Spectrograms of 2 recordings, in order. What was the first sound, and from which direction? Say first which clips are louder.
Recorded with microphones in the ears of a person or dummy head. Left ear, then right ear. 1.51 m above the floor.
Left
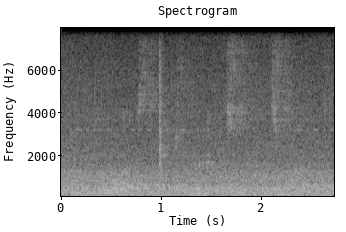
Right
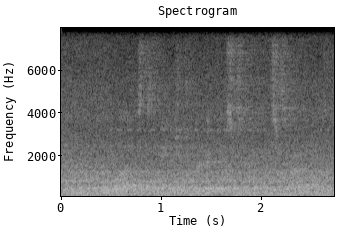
A man speaking: left 3 dB; 20° left (ahead or behind).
